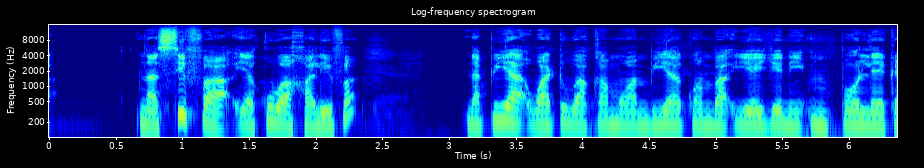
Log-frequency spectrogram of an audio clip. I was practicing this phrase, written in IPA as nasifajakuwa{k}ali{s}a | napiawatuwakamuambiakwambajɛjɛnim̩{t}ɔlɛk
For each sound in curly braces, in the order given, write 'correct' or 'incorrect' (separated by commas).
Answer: incorrect, incorrect, incorrect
